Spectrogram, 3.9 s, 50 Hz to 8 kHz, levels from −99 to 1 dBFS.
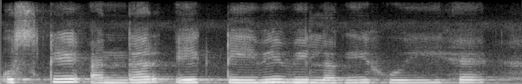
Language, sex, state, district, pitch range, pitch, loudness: Hindi, male, Uttar Pradesh, Lalitpur, 235-260 Hz, 245 Hz, -15 LUFS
